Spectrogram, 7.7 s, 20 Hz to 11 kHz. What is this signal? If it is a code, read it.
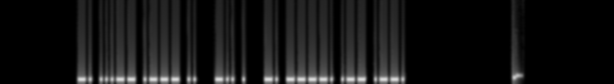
Morse code, heard as a keyed tone, about 36 wpm, 700 Hz. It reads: N3JI DE N9WP
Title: USA Callsign DE Callsign - 4 Characters - 35wpm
